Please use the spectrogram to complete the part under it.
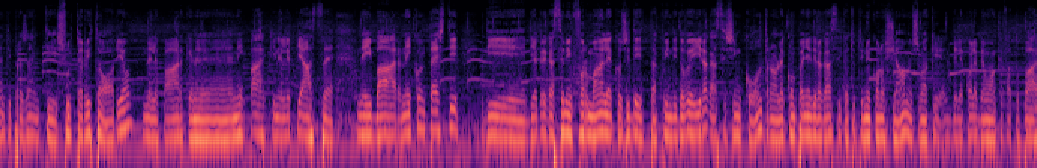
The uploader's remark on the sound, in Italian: In questa puntata speciale in esterna, in diretta da piazza Mostra in occasione dell'evento "Una vita da social", organizzato dalla polizia postale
